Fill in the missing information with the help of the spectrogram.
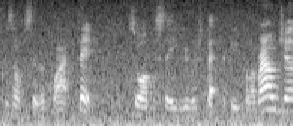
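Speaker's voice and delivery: usual speaking voice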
